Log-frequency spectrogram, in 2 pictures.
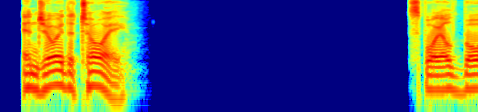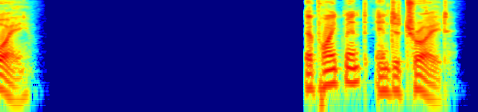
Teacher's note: the tongue is relaxed moving from a mid High position to a high position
